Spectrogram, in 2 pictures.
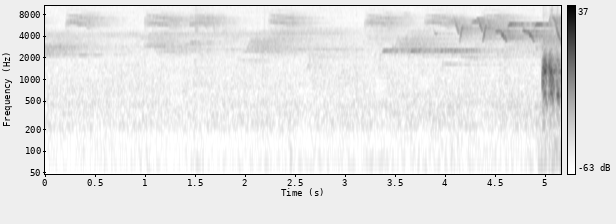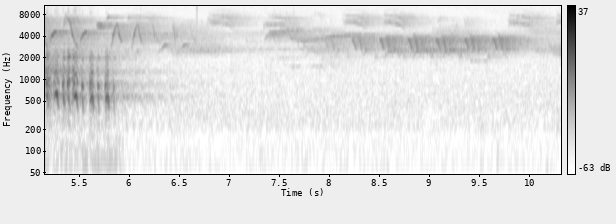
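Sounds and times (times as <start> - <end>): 
wild turkey Meleagris gallopavo gobbling: 5.0 - 6.0.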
